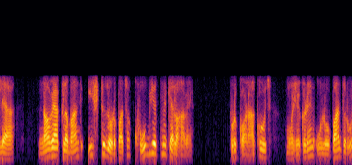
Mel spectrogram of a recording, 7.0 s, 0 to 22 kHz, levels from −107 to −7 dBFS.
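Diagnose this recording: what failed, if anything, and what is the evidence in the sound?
The fault sits in the codec stage. It lasts the whole clip: the speech has passed through a G.729 codec. Nothing reaches above about 3.6 kHz, and the low end thins out below 300 Hz, which is a narrow phone line band. The speech is plainly rough and synthetic. The codec rebuilds each 10 ms frame from a vocal tract filter, a pitch predictor and a few pulses. That fits an 8 kbit/s G.729A stream.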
